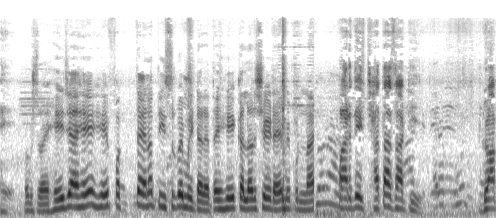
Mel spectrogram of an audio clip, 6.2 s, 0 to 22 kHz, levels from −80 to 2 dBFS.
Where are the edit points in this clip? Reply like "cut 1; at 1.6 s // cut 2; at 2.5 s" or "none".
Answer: cut 1; at 3.9 s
